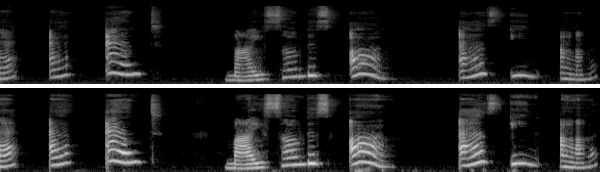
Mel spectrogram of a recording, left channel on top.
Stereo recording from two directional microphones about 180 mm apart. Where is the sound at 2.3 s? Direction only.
30° right (ahead or behind).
